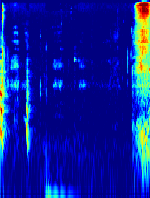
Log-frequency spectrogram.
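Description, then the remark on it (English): A single sharp, explosive sneeze bursts out near the end, preceded by a few soft breathy sounds and near silence. “love a good sneeze on air.”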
